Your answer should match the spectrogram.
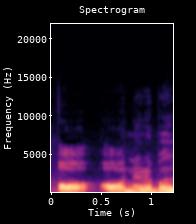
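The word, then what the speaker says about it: honourable: ऑनरेबल तो start किससे हो रहा है, एच से, लेकिन एन हम लोग यूज़ करते हैं, क्यों, क्योंकि ऑनरेबल से प्रोनाउंसिएशन होता है।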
